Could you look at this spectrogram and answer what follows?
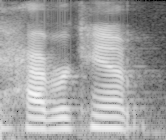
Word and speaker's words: Haverkamp: named jimmy haverkamp now i've heard haverkamp pronounced two different ways haverkamp and haver camp i'm gonna say havercamp because that's the way i've been saying it in my head all through my research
